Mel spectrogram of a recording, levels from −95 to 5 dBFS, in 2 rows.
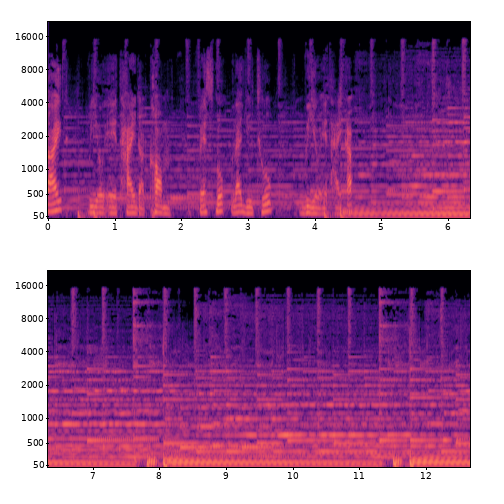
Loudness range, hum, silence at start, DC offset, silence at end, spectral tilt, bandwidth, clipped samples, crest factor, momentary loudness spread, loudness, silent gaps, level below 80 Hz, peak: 4 LU; none; 0 s; under 0.1%; 0 s; -5.5 dB/octave; 15.5 kHz; under 0.1%; 18 dB; 7 LU; -29 LUFS; none; -38 dBFS; -10 dBFS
